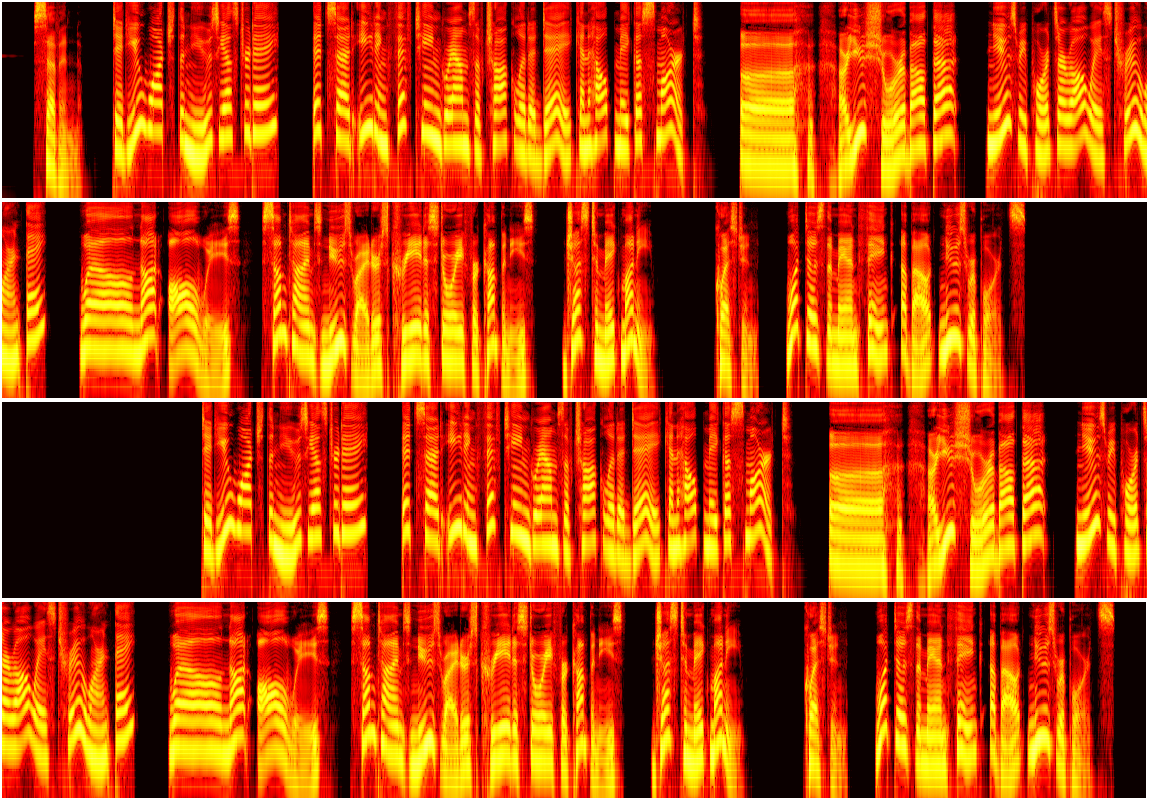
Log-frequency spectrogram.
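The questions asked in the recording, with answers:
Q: What does the man think about news reports?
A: They are not always true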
